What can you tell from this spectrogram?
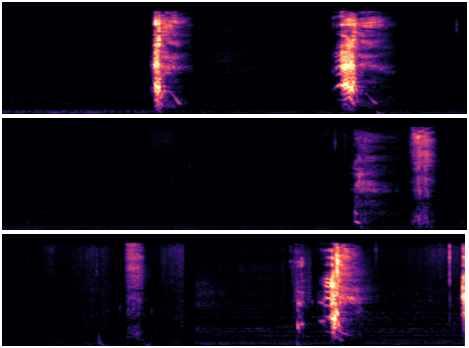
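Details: Sneezing fit from a rapid-sneeze compilation: four loud, sharp sneezes and a few smaller ones in quick succession over a low steady room hum.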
